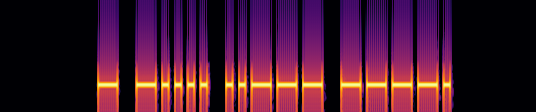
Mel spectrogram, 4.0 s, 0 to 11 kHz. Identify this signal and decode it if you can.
Morse code, heard as a keyed tone, about 25 wpm, 700 Hz. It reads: T629
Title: Numbers - Contest Style - 4-Digit 25wpm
